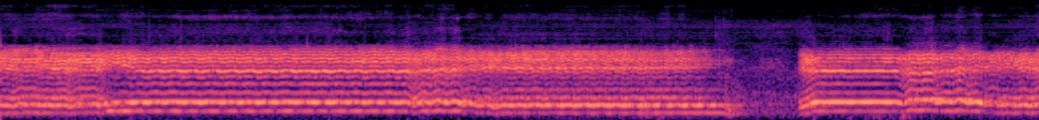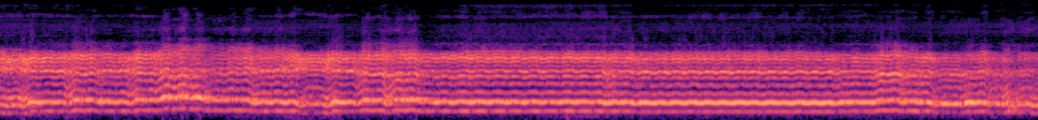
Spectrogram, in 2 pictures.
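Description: A man singing a saeta without accompaniment: long held notes with a wide vibrato and ornamented runs. About seven seconds in he breaks off for a breath, then takes up the song again.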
